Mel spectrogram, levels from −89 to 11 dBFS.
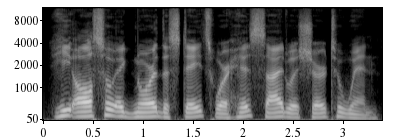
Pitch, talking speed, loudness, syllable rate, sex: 125 Hz, 210 wpm, -17 LUFS, 5.2 syllables/s, male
